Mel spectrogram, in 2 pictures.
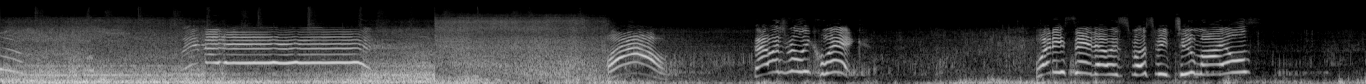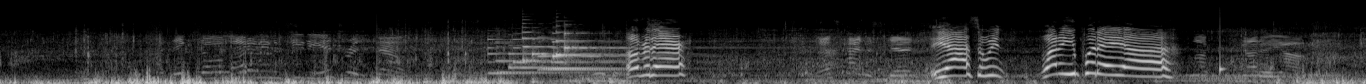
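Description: Water splashes and laps against a jet ski.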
